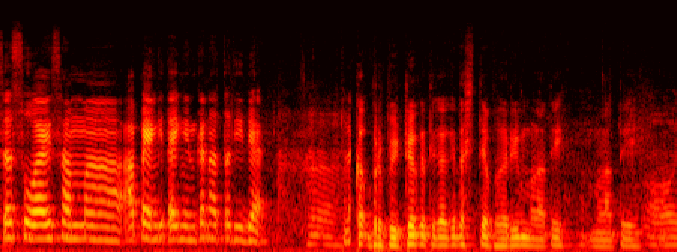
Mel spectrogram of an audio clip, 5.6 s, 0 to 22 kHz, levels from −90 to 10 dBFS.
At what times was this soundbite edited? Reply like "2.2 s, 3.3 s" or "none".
2.9 s

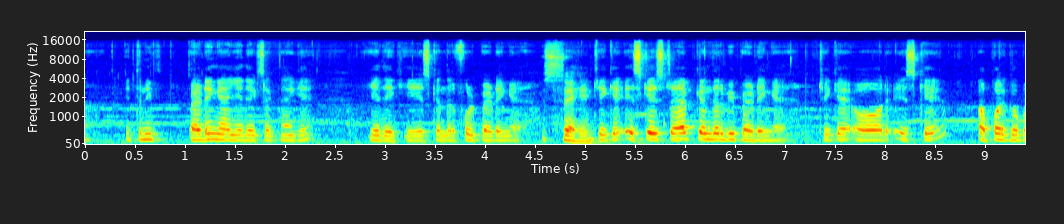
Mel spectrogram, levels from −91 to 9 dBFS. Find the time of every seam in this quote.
none

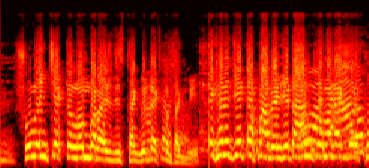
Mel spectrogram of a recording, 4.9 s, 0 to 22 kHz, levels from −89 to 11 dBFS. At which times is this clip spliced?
2.8 s

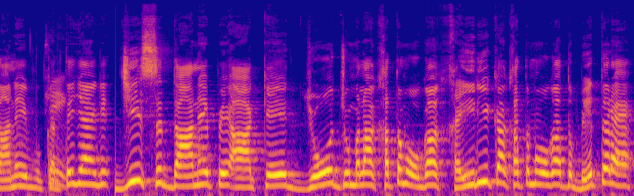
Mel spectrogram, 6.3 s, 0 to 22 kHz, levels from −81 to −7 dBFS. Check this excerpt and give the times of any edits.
1.1 s

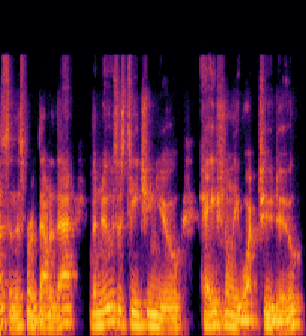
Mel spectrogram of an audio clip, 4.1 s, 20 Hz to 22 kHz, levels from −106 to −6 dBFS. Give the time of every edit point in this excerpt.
1.2 s, 2.5 s

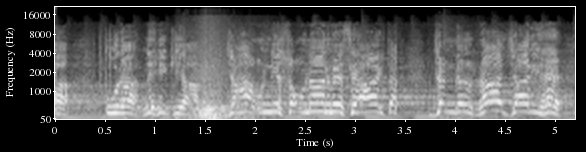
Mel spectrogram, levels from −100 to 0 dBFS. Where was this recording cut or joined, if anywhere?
1.5 s

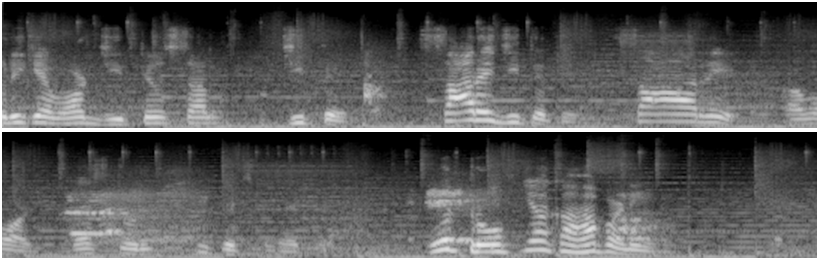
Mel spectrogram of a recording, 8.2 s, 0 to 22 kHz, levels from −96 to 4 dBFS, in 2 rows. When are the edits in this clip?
none

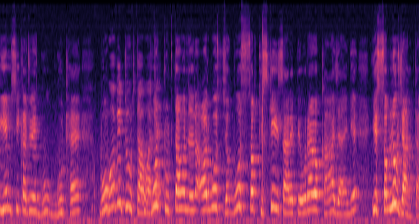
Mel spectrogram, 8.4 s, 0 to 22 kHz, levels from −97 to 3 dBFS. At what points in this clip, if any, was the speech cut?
none

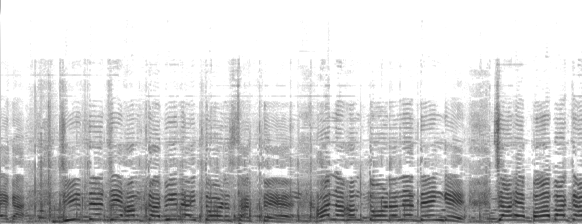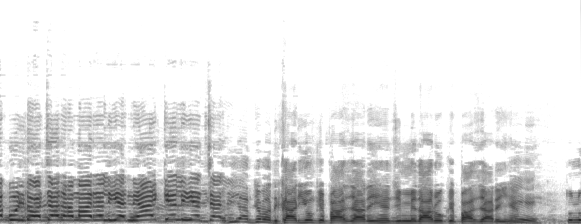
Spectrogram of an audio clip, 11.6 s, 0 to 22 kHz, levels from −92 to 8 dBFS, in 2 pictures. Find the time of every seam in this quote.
8.0 s

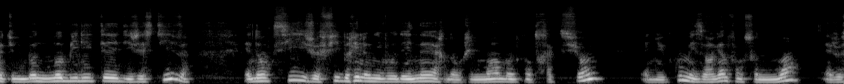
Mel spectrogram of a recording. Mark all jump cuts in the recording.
none

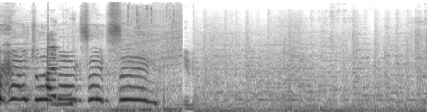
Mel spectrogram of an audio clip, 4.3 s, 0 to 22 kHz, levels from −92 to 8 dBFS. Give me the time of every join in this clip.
1.8 s

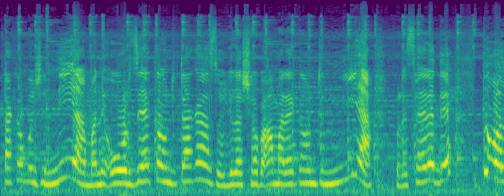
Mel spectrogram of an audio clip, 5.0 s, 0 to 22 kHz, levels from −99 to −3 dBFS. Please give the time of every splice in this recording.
none

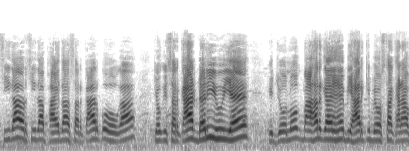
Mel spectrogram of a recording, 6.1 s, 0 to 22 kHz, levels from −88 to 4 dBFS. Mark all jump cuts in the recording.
none

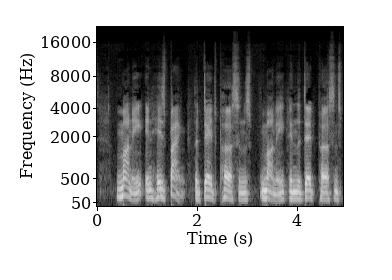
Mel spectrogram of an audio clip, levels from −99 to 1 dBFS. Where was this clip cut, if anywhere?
1.8 s, 3.8 s

